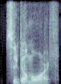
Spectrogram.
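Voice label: "pseudomorph", American English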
